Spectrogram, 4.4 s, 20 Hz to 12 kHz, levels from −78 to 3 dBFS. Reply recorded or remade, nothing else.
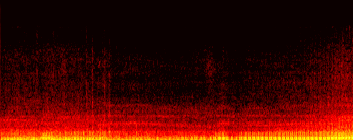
recorded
